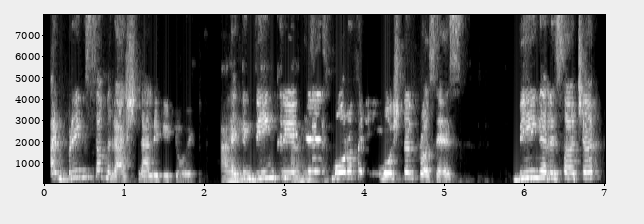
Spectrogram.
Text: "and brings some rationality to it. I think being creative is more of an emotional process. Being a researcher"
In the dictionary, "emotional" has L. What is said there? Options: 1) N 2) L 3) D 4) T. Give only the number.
2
